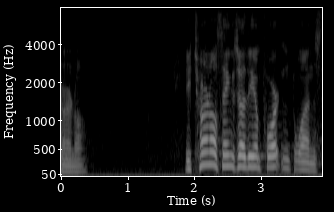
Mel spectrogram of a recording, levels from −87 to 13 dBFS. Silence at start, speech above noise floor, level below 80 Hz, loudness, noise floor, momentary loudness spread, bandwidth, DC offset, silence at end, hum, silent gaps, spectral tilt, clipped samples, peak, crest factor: 0 s; 41 dB; -78 dBFS; -40 LUFS; -80 dBFS; 14 LU; 7.6 kHz; under 0.1%; 0.05 s; none; none; -7.5 dB/octave; under 0.1%; -26 dBFS; 16 dB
